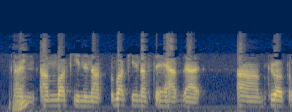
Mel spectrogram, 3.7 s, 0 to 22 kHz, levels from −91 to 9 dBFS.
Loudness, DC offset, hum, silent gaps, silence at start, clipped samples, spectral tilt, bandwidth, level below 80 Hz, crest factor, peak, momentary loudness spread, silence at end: -13 LUFS; under 0.1%; none; none; 0.15 s; under 0.1%; -4.5 dB/octave; 8 kHz; -46 dBFS; 14 dB; 0 dBFS; 6 LU; 0 s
